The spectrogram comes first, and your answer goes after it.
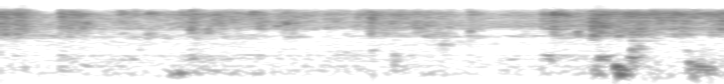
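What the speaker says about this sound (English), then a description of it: "wash our hands when we touch raw eggs" Tap water runs steadily from a kitchen faucet into a sink while hands are washed during a live cooking demonstration, a continuous close hiss with faint splashes and clinks underneath.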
